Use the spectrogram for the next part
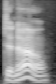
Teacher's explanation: The T in don't often just vanishes. >> So you're left with deno. · The consonant cluster DNT is just too clunky to say at speed, so it gets simplified. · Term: elision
